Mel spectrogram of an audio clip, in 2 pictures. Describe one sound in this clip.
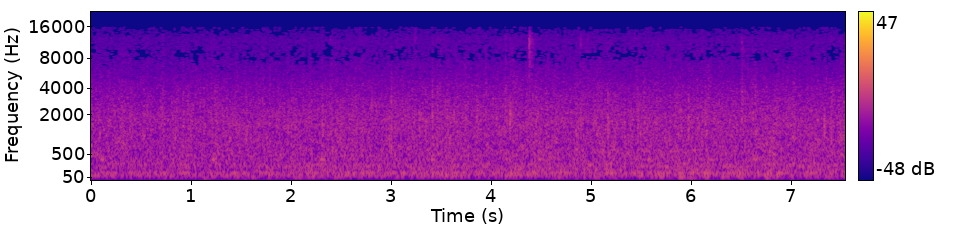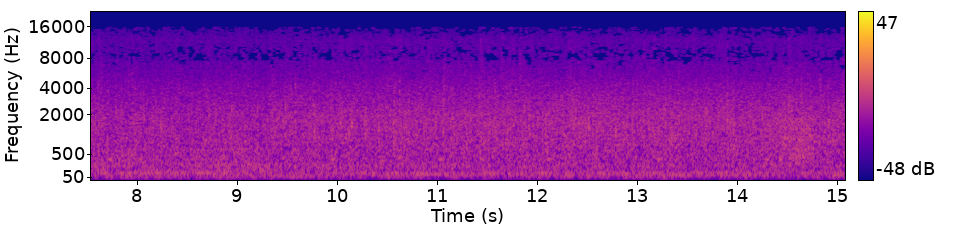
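Waves wash and lap around a small boat.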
